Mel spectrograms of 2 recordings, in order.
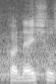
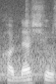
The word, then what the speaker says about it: carnassial: See, when she chews into that tissue, the skin and the meat, she uses the carnassial shears, or carnassial shears, I've also heard it pronounced like that.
